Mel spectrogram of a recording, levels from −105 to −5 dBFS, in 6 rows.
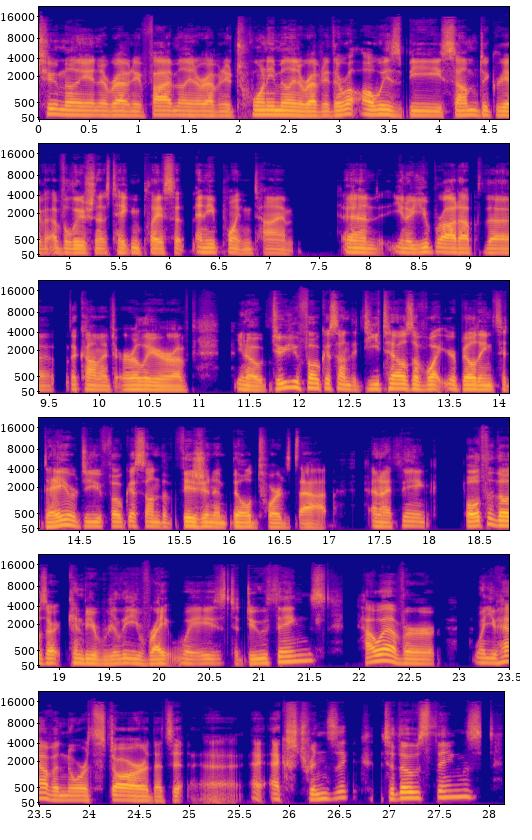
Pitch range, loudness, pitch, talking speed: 110-125 Hz, -25 LUFS, 115 Hz, 195 wpm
